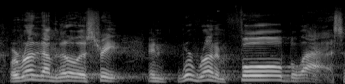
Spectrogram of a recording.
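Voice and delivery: excited retelling. Retold or imitated.

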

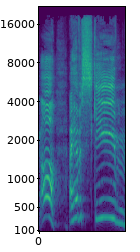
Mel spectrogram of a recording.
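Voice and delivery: put-on high, slow posh English accent. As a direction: drawl it like a posh English schemer. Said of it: "That was all right accent work".

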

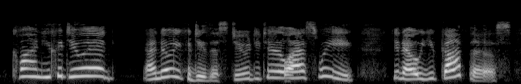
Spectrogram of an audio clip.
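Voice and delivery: put-on bright upbeat pep talk to a kid; cheery encouraging mom. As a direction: cheer him on, high and sunny. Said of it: "I have to be like".

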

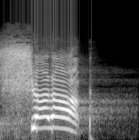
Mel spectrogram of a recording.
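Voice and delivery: Jesus voiced as a curt, high shout; blunt command. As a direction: bark it like a rebuke to a demon. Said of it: "You know what Jesus really said?".

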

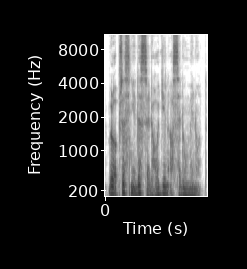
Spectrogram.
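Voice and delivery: ordinary delivery

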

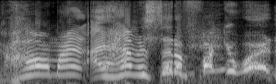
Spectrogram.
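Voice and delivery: high, shouty retold denial; mock outrage, pitch way up; indignant protest. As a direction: cry foul as the falsely accused. Retold protest at being yelled at.

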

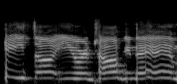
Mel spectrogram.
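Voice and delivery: high, slow jeering voice; hammed-up teasing bystander; imitated heckler. Imitating laughing bystander at bar.

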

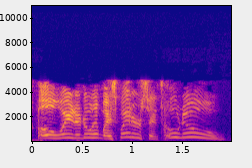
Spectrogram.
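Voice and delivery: high, hammed-up mock panic. Mocking Spider-Man without spider sense, hammed-up high panic. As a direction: squeak it like a fake-scared hero.

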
